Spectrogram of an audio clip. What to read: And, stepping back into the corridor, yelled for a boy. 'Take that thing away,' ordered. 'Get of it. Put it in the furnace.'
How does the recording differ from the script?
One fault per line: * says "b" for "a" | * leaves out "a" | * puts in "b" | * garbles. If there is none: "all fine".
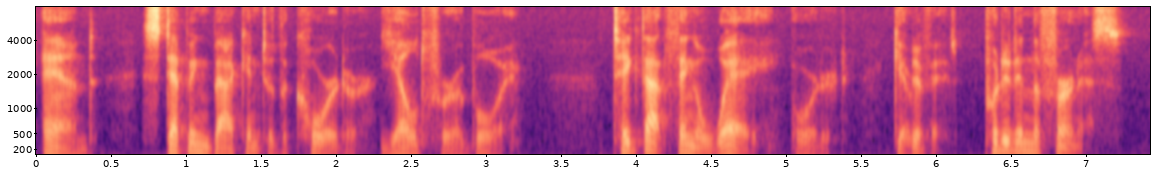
all fine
